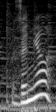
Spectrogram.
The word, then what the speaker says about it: Vigna: But pronounce it like Italian. Vinya?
